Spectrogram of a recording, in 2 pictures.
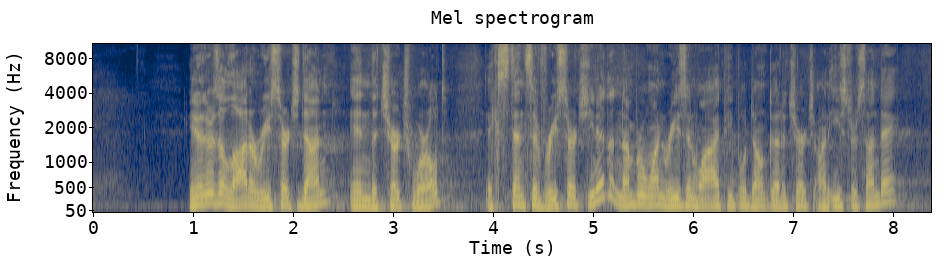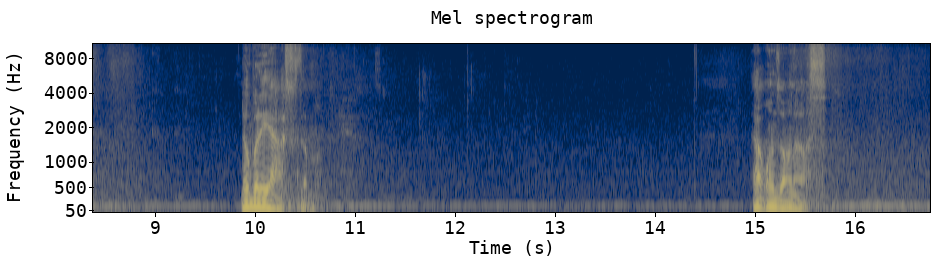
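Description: A middle-aged man speaks with animation into a microphone, with a slight echo.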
